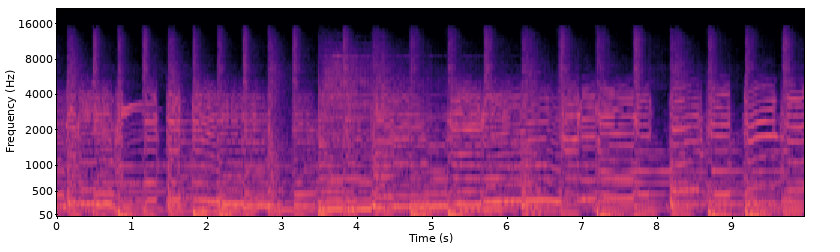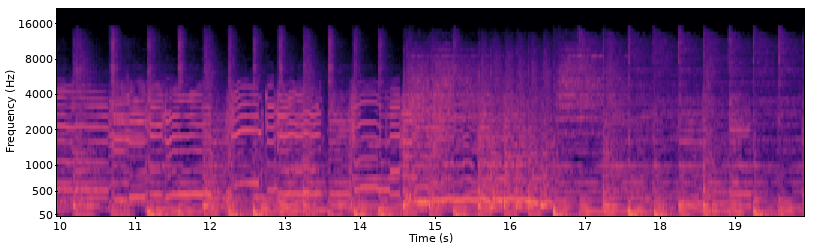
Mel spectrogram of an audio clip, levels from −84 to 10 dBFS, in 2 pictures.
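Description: The audio has a time-stretched section from 3.99 s to 11.39 s. The pace suddenly drops to about 0.67 times normal speed while the pitch holds steady. The slowed passage drags. Software likely stretched it to fill a set length, repeating short pieces to keep pitch.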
